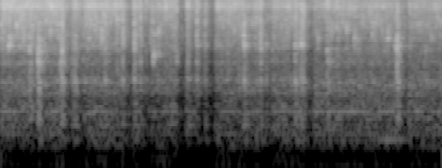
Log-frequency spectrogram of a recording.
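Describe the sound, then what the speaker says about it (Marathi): Green chili and cumin seeds hit hot oil and sizzle steadily, close and fairly quiet, with brief crackling bursts and no talking. "तापले तेल, त्यात मी हे बघा ही मिरची आणि जिरं टाकते."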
